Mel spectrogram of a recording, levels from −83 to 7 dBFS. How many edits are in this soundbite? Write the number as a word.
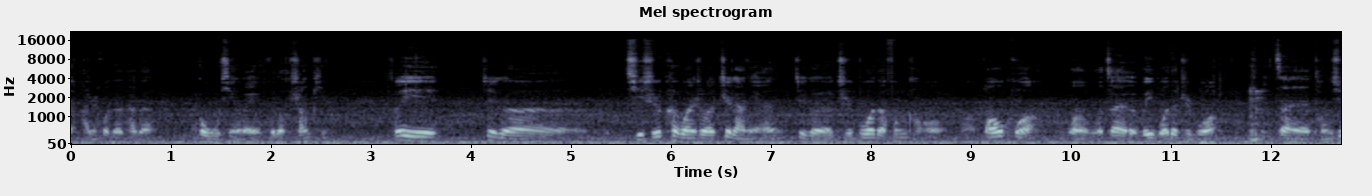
one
